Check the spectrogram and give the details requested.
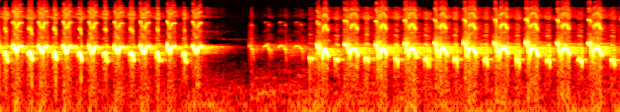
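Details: Yellow-vented bulbul pouring out fast, chirpy notes repeated about four per second, with a brief thin whistle in a pause before the rapid chirping resumes.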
